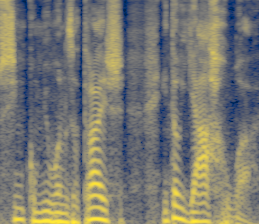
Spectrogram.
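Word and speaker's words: יהוה: em hebraico Então você o nome dele seria yahua isso Yah é a pronúncia de yhw yahua yahua então yhw que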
